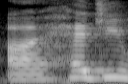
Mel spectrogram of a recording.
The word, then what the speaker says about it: Hedgie: Hedgie rhymes with edgy, so that's where I came up with that idea.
